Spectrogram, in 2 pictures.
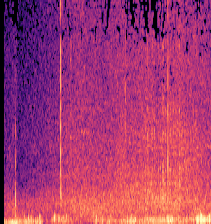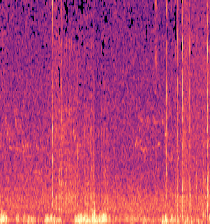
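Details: Gusting wind buffets the microphone over a low, steady vehicle rumble, with no animal voice heard.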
